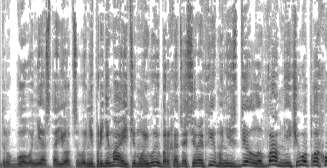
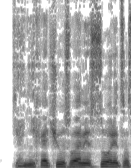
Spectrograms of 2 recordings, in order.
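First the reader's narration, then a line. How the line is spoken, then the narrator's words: Calm. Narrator (Russian): спокойно проговорил Клим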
